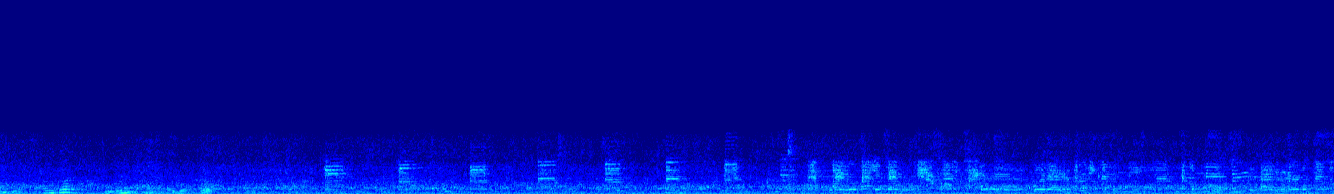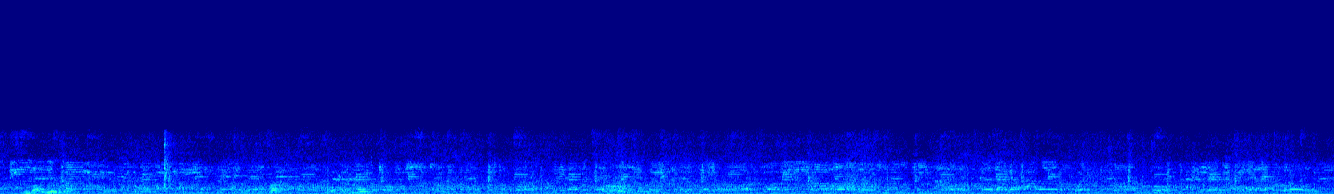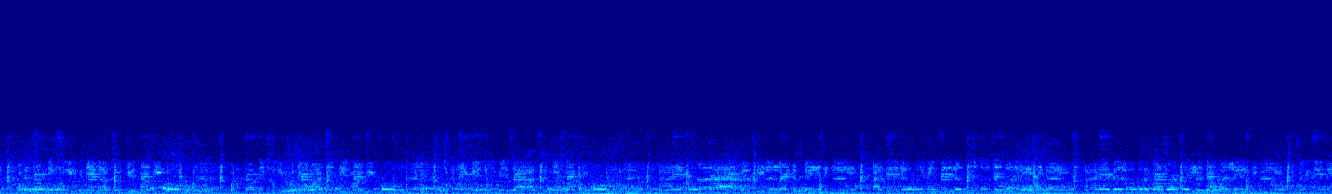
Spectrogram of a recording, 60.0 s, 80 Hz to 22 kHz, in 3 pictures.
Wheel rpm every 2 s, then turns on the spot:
0, 0, 0, 0, 0, 0, 0, 0, 0, 0, 0, 0, 0, 0, 0, 0, 0, 0, 0, 0, 0, 0, 0, 0, 0, 0, 0, 0, 0, 0.
none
